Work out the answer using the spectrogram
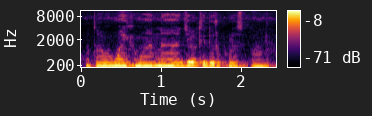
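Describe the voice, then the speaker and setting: A woman's voice: fairly low pitch, monotone, fast talker, mellow, a little hiss or hum, lightly acted. A young woman in a film drama, timid and pleading as she asks a friend for help at night. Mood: scared. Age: young adult.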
